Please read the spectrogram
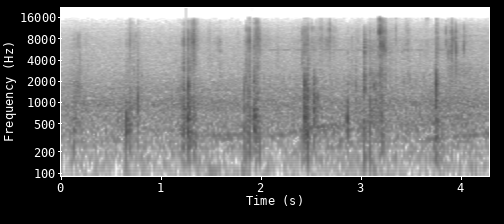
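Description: Footsteps of a person walking at a steady pace over dry leaf litter and ground: about six crunching steps.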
